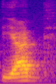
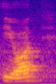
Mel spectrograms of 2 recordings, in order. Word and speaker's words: Yud: Essa, inclusive, eu pronunciei Yud. Tem muitos que falam Yad, outros falam Iod, mas é a mesma letra.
